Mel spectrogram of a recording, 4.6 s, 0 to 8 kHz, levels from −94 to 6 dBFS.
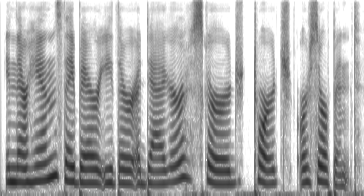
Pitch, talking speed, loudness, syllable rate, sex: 215 Hz, 160 wpm, -17 LUFS, 3.8 syllables/s, female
